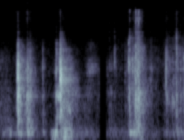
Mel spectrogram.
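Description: Tarot cards are shuffled in several short riffling bursts, close and crisp, with brief gaps between them and no talking.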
